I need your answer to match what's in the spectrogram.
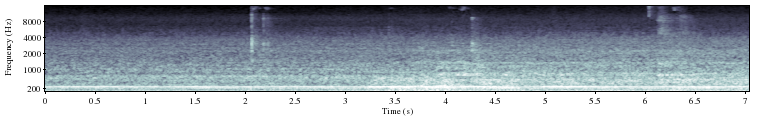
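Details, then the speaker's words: VW Golf 6 1.4 TSI (CAXA) first cold start right after timing chain replacement: quiet, even idle under a steady hum with a faint whirr from the fuel pump because the engine is cold; no chain rattle, normal. "gördüğünüz gibi zincir işlemleri bittikten sonra ilk çalıştırması bu şekilde fark ediyorsanız iyi dinleyin zincir sesi hiç yok"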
